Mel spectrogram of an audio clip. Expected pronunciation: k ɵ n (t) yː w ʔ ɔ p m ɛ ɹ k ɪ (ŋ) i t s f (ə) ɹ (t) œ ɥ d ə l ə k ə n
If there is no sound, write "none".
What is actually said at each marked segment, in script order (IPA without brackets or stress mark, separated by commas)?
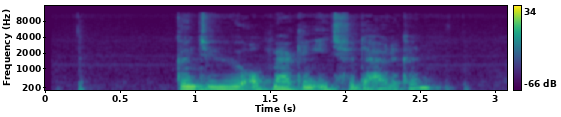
t, ŋ, ə, d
